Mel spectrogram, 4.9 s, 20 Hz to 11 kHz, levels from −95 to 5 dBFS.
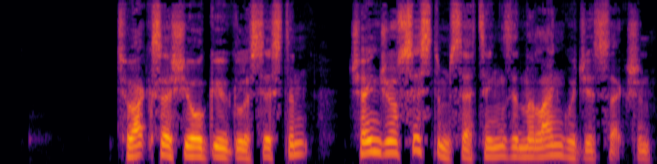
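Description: No technical faults can be heard anywhere in the recording.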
